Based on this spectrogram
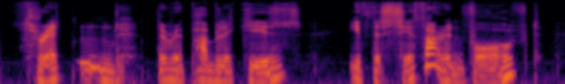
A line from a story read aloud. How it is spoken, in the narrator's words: he observed in his soft, gravelly voice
